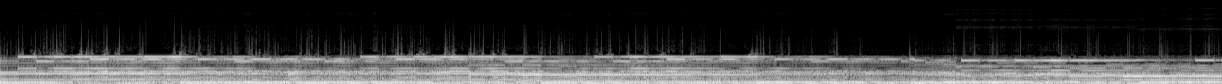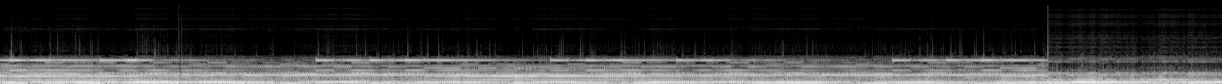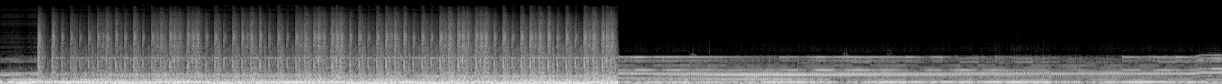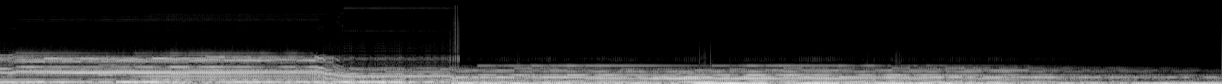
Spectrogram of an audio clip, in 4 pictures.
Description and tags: sunvox ambient record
